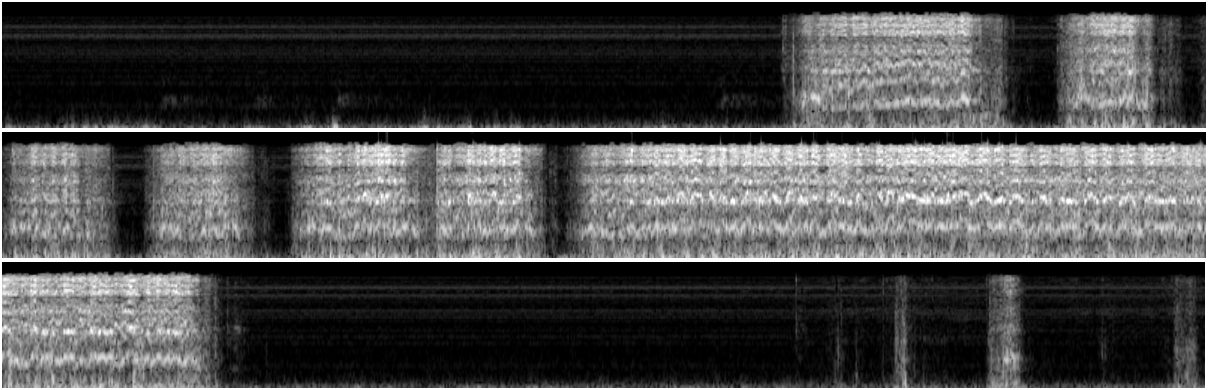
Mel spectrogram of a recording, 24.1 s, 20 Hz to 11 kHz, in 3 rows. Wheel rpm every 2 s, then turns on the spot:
0, 30, 80, 60, 130, 160, 200, 160, 0, 0, 10, 10.
22-24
